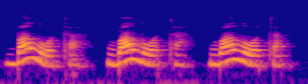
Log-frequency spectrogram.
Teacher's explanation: word balota balota you see this dress is in the middle but the first o becomes a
